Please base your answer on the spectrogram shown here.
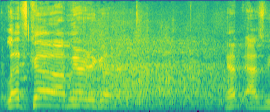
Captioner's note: laughter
